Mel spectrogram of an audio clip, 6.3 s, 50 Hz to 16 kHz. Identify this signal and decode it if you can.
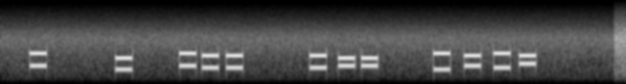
DTMF, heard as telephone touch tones, dialled by hand, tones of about 170 ms, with a squelch burst at the end. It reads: 9 1 955 577 3860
